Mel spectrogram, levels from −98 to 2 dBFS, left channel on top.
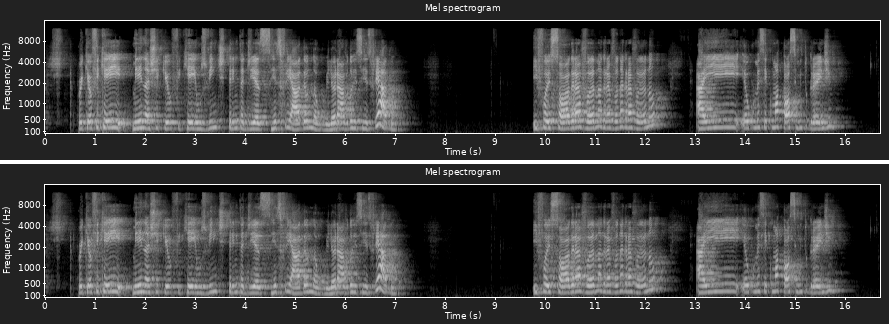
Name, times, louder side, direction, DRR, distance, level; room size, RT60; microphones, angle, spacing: voice 1, 0.7-7.0 9.8-12.2 13.0-15.8, left 3 dB, 20° left, 5 dB, 2.6 m, -28 dB
27.0 x 24.5 x 8.9 m, 0.66 s
head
